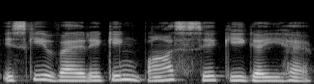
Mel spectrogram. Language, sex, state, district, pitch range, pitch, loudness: Hindi, female, Jharkhand, Ranchi, 175-205 Hz, 185 Hz, -17 LUFS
